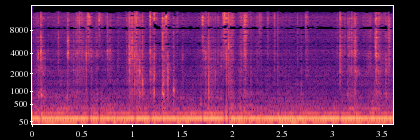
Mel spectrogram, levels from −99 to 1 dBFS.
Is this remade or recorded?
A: remade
